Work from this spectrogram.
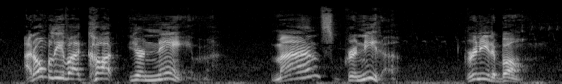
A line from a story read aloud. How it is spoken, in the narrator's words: called out once he was well on his way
